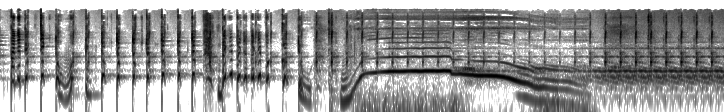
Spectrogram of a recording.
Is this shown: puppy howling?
yes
